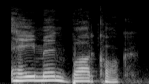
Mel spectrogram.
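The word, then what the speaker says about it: Aymen Barkok: player is gaku shibasaki of Japan midfielder um Eamon barkok who amen barcock Morocco correct how'd you get that no no yeah I thought you were pronouncing it incorrectly like because they were doing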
